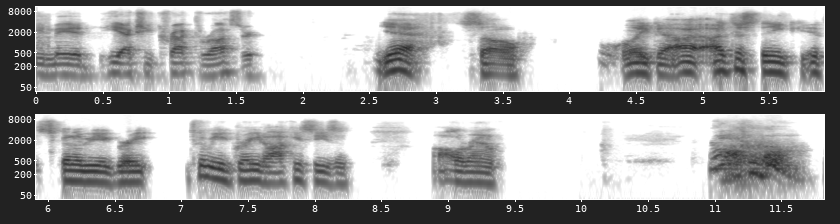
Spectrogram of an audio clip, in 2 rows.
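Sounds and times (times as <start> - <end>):
speech: 0.0 - 1.8, 2.5 - 8.3, 8.9 - 9.4, 11.0 - 11.8
person sneezing loudly: 11.0 - 11.7.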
